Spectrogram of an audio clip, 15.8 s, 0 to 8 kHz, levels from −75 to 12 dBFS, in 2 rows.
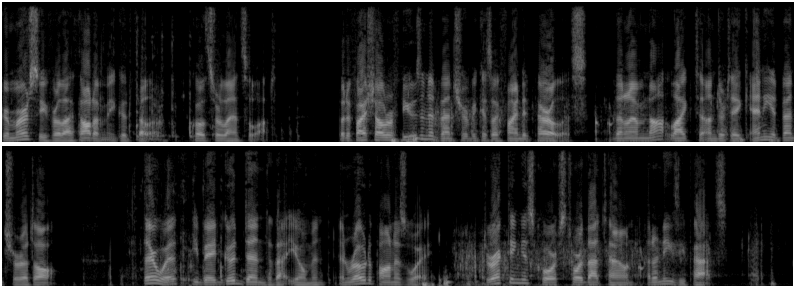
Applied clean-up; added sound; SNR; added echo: neural mask model RNNoise.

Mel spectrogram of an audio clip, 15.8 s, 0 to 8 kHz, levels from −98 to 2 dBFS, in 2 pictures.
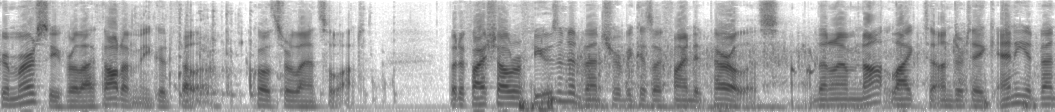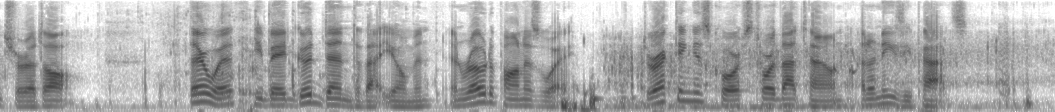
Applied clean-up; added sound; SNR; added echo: none; Sink (filling or washing) / Gurgling; 14 dB; none.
